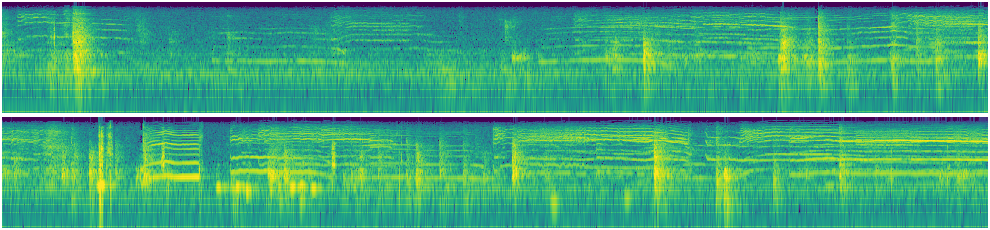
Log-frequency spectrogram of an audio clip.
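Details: Kitten crying loudly because it is very hungry, pleading for food: dense, overlapping high meows that grow louder and more frantic, some wavering and drawn out, with an occasional bang like a cupboard.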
